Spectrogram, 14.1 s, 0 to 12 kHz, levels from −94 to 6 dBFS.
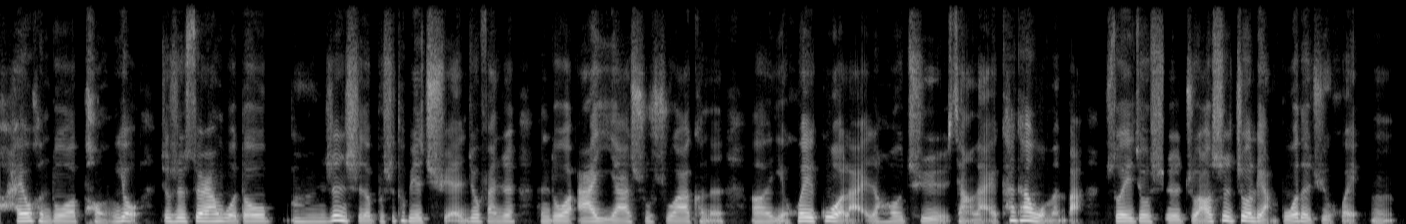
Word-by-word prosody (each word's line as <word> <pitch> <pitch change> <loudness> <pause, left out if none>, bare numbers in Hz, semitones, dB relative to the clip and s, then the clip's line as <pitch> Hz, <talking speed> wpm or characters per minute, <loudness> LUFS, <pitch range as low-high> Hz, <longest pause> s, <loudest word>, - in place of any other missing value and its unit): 还 200 - +3
有 205 +1 +9
很 190 -5 -3
多 170 +1 +1
朋 165 -1 -6
友， 205 -1 +2 0.2
就 185 - -2
是 190 +1 +2
虽 190 +2 +3
然 190 +1 +5
我 175 -3 +2
都， 175 +1 +2 0.2
嗯， 170 -1 -6
认 240 +6 +4
识 200 -5 -5
得 165 - -1
不 165 - -12
是 165 - -11
特 210 +2 -5
别 170 -3 -1
全， 165 - -5
就 180 0 0
反 165 -2 -6
正 170 +1 -2 0.2
很 155 0 -6
多 165 +1 +3
阿 165 0 +2
姨 160 -2 -2
啊 155 0 +1
叔 165 +1 -8
叔 160 0 -10
啊， 160 0 +2
可 155 - -10
能， - - -7 0.3
呃， 155 0 -2
也 - - -4
会 205 -1 +5
过 205 -1 +6
来， - - -2
然 160 - -5
后 160 0 -4
去 160 -1 -5
想 - - -6
来 - - -5
看 230 - -1
看 230 -1 +6
我 180 - +3
们 220 - -9
吧。 - - -3 0.2
所 180 - +2
以 175 - +3
就 175 +1 0
是 165 0 -3
主 165 0 -3
要 175 - +3
是 220 +5 +1 0.2
这 175 - 0
波 170 +3 +2
的 180 -3 +1
聚 155 - -9
会。 - - -7
嗯。 - - -10
170 Hz, 265 characters per minute, -23 LUFS, 160-190 Hz, 0.3 s, 有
